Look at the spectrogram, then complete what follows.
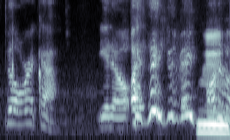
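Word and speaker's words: Billerica: They're like Bill Erica. I'm like it's Bill Ricka.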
